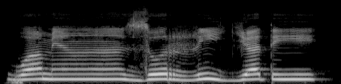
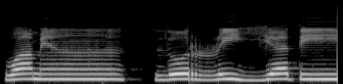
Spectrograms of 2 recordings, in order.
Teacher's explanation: وَمِن ذُرِّيَّتِي، ذال کی جگہ زا کی ادائیگی آ جاتی ہے، جیسے وَمِن ذُرِّيَّتِي. زا اور ذال میں فرق اسی سے ہوتا ہے کہ زا میں سیٹی لاتے ہیں، ذال میں سیٹی نہیں لاتے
